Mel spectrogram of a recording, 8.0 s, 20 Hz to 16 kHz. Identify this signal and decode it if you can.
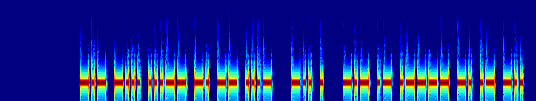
Morse code, heard as a keyed tone, about 28 wpm, 700 Hz. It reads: KB3NMV DE KA1NAD
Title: USA Callsign DE Callsign - 6 Characters - 28wpm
